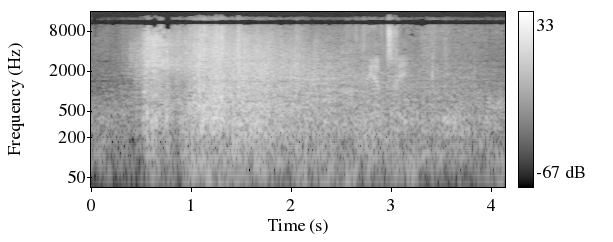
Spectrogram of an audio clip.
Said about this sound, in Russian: Начинается гроза.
